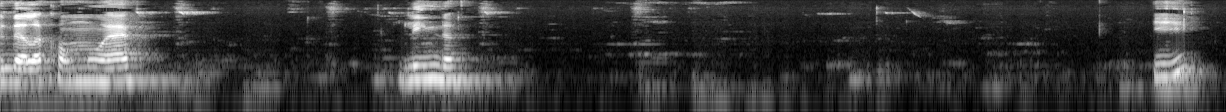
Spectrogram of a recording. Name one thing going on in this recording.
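A woman speaks calmly and close by, in short bursts.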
